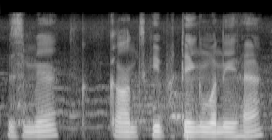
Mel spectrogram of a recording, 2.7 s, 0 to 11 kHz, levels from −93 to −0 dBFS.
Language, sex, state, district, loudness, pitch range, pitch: Hindi, male, Uttar Pradesh, Saharanpur, -19 LUFS, 105-115 Hz, 110 Hz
